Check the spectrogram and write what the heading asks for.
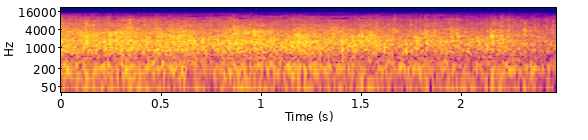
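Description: Audience applauding, a steady even clapping that eases off slightly near the end.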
